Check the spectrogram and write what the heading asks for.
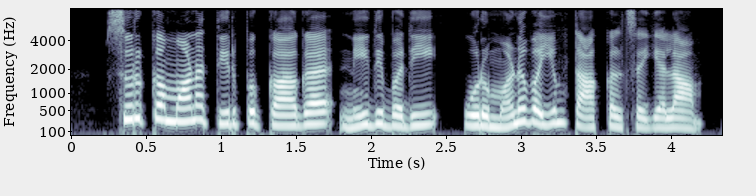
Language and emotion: Tamil, neutral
